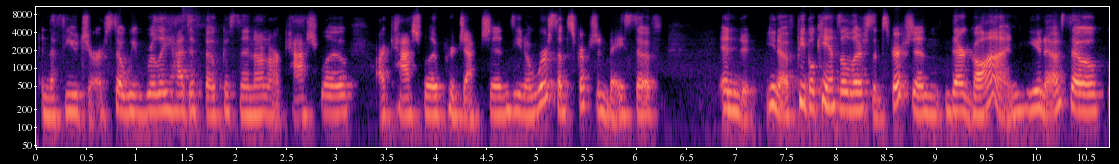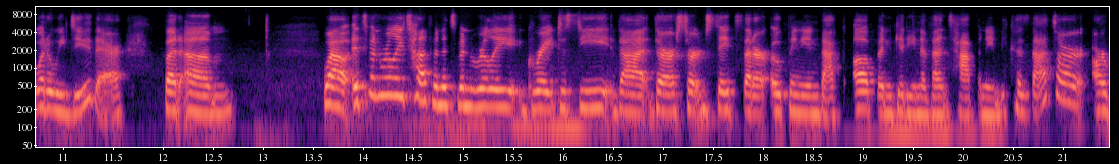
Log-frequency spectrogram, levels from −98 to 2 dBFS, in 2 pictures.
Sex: female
